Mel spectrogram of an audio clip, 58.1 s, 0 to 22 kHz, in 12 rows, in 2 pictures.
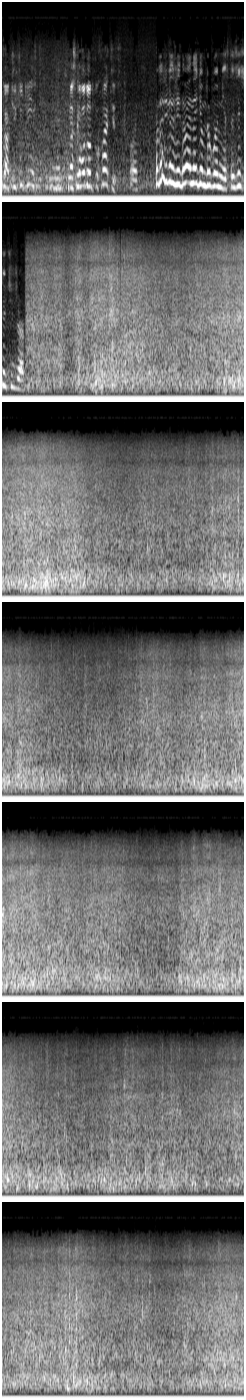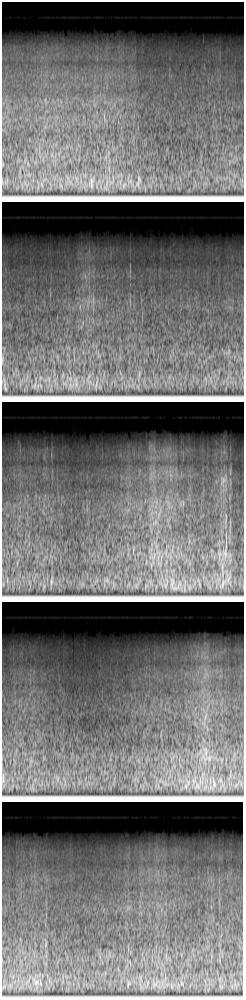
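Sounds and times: waves washing over rocks: 0.0s - 2.3s, 5.2s - 58.0s.

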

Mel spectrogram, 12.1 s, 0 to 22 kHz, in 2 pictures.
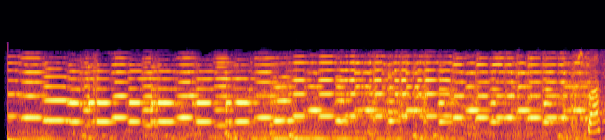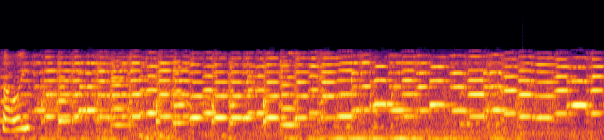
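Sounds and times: bowed violin melody: 0.0s - 12.0s.

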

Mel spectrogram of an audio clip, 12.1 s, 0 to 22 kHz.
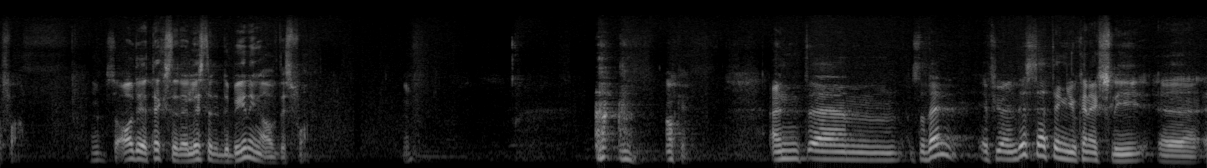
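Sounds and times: faint room noise: 0.0s - 12.0s
soft breath: 5.2s - 5.8s, 7.2s - 7.7s.

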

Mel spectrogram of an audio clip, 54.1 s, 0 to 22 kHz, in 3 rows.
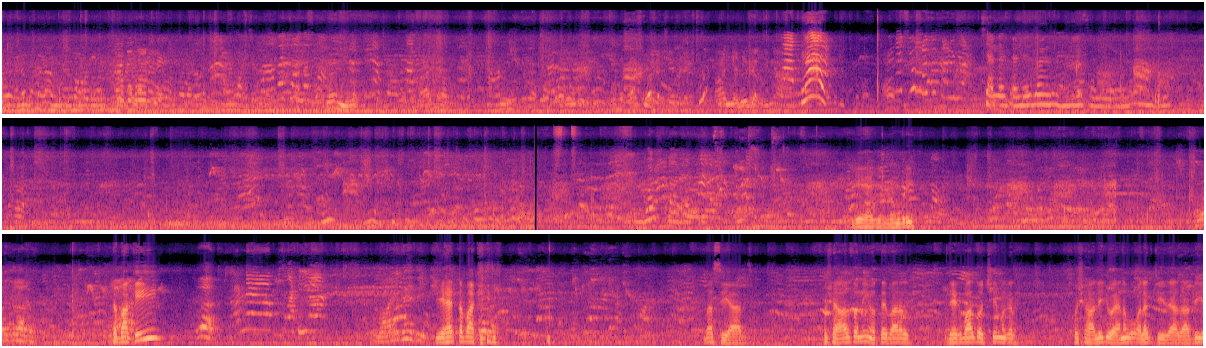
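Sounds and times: children and adults talking: 0.0s - 54.0s.

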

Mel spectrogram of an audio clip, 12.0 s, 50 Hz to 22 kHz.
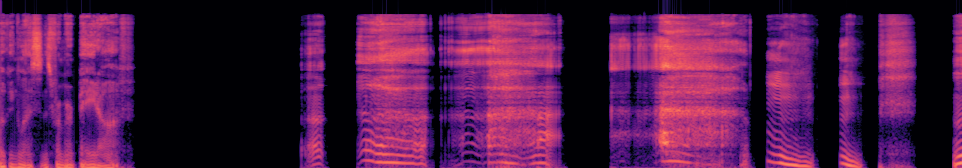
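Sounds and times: man moaning: 3.8s - 7.0s, 7.6s - 10.8s.

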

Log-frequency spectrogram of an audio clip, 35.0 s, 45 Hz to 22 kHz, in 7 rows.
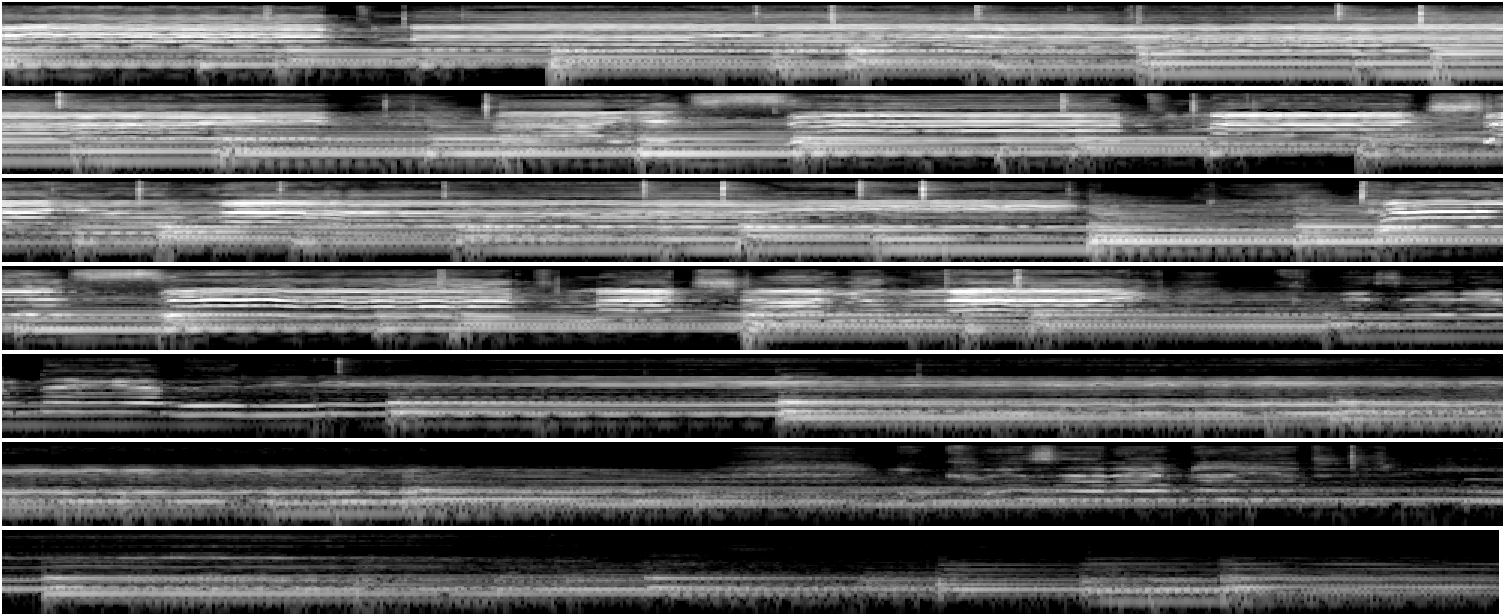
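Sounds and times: woman singing with vibrato: 0.0s - 32.2s
sustained keyboard chords: 0.0s - 35.0s.

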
